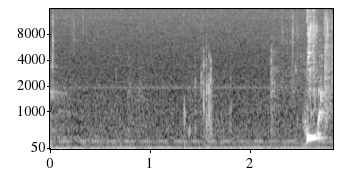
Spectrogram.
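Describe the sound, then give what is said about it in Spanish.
A few soft sipping and swallowing sounds from someone drinking water, ending with a brief louder knock near the end, like a glass being set down. “perdón, tenía que tomar un poquito de agua”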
